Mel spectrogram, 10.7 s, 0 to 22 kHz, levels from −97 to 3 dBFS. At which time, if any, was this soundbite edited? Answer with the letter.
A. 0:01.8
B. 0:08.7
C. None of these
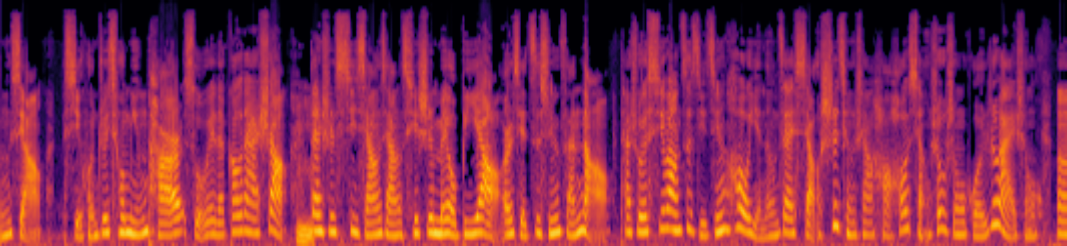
C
